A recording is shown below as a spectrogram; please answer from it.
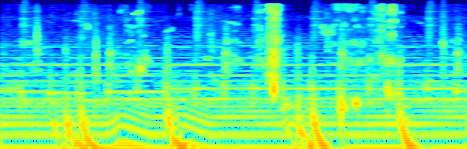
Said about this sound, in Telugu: ఇలా బెల్లం నీళ్ళు పోసుకున్న తర్వాత ఒకసారి మొత్తం మిక్స్ చేసుకోవాలి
